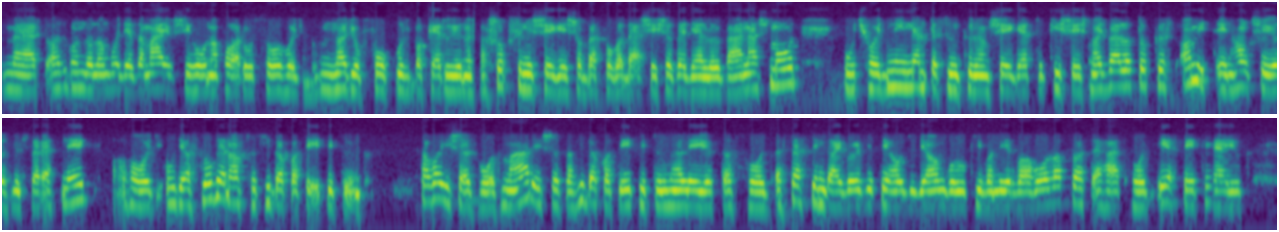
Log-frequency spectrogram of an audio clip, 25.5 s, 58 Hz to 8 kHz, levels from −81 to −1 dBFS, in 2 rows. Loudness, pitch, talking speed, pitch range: -16 LUFS, 170 Hz, 170 wpm, 160-190 Hz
